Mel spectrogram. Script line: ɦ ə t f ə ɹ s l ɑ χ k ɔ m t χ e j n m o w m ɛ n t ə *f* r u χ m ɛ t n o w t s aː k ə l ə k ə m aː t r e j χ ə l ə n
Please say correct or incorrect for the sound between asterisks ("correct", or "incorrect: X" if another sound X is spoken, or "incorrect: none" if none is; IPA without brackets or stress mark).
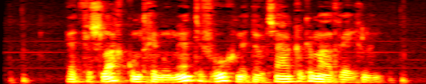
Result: incorrect: v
